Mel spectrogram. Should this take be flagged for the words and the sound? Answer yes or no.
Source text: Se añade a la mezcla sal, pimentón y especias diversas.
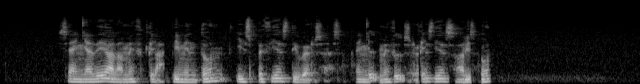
yes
